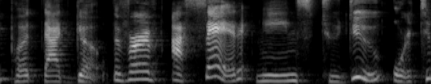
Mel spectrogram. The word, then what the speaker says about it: hacer: Now remember, hacer, that H is silent. So we say hacer and the yo conjugation is hago.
